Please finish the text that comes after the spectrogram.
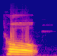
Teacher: low tone with a long vowel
